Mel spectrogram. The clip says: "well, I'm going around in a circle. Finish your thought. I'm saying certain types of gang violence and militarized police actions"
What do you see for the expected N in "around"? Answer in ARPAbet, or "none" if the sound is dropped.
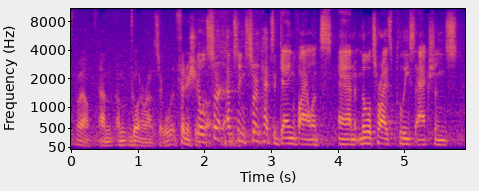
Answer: none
